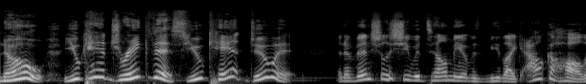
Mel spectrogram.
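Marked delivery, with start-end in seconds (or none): 0.0-3.0 high, loud, frantic, no drawn out. Imitating a mom stopping a child from drinking vanilla: imitating a mom freaking out. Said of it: "my mom would freak out every time".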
